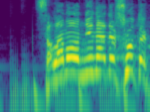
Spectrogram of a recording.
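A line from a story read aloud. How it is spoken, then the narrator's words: Shouted. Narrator (Russian): крикнул Данька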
